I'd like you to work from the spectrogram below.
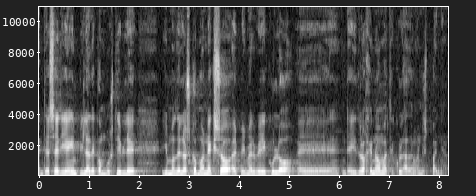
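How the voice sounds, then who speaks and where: Man moderating a panel. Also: mid-range voice. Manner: hesitant, frequent "eh" fillers. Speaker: round table moderator. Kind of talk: moderating a panel, reading speaker bios. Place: university conference hall. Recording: long reverb in a lecture hall.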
